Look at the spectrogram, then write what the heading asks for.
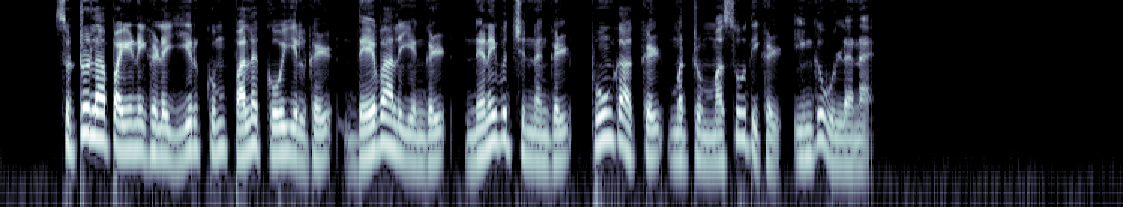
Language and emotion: Tamil, neutral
